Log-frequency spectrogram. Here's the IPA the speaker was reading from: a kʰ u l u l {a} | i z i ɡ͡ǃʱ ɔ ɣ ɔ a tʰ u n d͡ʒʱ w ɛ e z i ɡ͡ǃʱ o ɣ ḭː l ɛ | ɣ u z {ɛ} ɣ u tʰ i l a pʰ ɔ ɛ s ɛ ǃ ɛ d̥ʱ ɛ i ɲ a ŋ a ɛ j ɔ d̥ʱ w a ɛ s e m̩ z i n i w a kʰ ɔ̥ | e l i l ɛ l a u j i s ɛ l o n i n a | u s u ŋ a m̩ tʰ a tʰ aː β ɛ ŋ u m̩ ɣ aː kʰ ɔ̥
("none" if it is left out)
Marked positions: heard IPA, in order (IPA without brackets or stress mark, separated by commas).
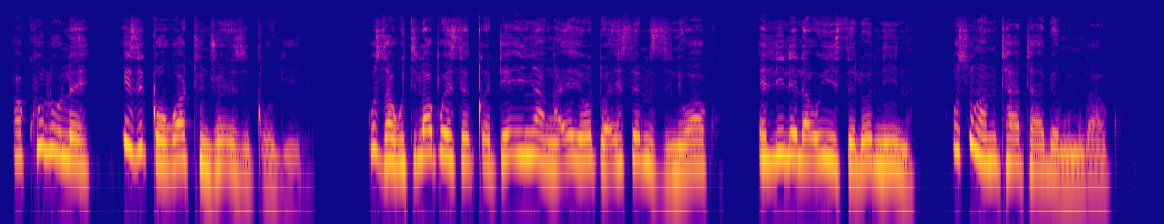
ɛ, a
